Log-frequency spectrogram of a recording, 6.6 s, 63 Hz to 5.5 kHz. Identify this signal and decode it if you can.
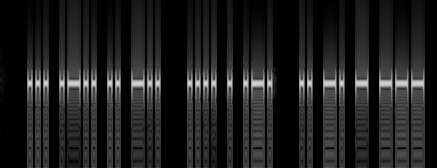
Morse code, heard as a keyed tone, about 20 wpm, 600 Hz. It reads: SLID HER INTO
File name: the old man and the sea / the old man and the sea part 1 20wpm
